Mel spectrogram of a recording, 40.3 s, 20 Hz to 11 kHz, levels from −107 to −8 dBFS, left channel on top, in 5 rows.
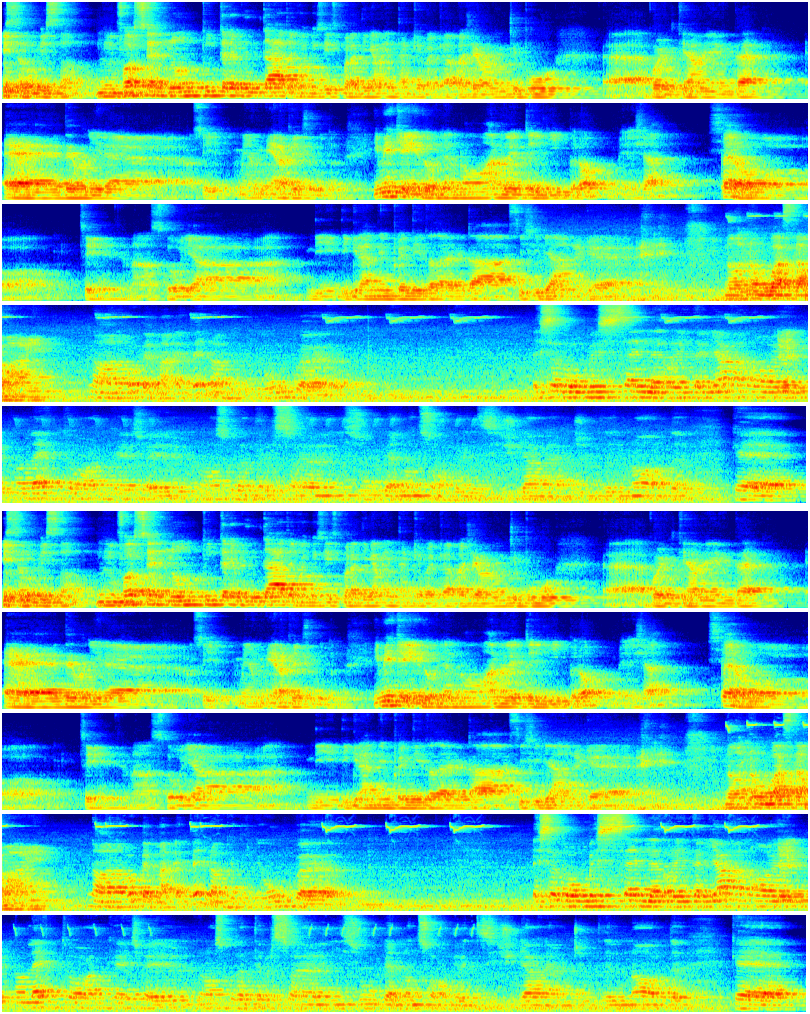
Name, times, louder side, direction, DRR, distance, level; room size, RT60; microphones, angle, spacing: voice 1, 0.0-7.7 8.1-14.7 15.2-16.5 16.9-24.6 31.9-32.1, equal, 10° left, -3 dB, 1.0 m, -28 dB
sound 1, 18.4-23.6 23.8-25.4, right 1 dB, 25° left, 2.1 m, -49 dB
sound 2, 21.4-39.4, left 1 dB, 45° left, 0.8 m, -41 dB
sound 3, 23.4-24.2 25.1-25.4 26.1-26.4 27.4-27.7 28.0-28.4 28.7-29.0 30.2-30.5 30.8-31.1 31.4-31.8 32.4-33.7 35.3-36.1 36.6-37.3, right 9 dB, 45° right, 0.5 m, -44 dB
voice 2, 25.0-28.1 29.5-40.0, right 2 dB, 80° right, -1 dB, 1.7 m, -30 dB
6.9 x 5.0 x 3.4 m, 1.2 s
head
